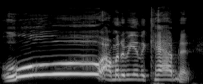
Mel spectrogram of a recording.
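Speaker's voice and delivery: high excited squeal. Retold or imitated. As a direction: squeal it like a giddy girl. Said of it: "She's like".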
